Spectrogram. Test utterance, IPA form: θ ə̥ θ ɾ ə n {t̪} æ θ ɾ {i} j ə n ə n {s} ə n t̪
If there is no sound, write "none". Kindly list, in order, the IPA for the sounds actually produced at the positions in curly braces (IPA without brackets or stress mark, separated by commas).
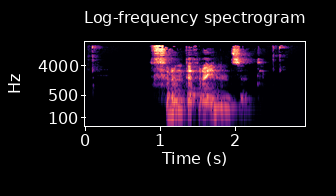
t̪, æ, s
